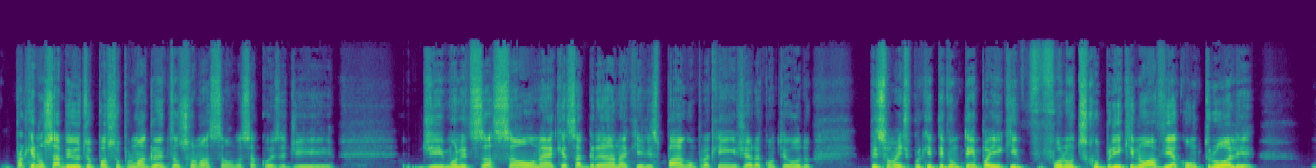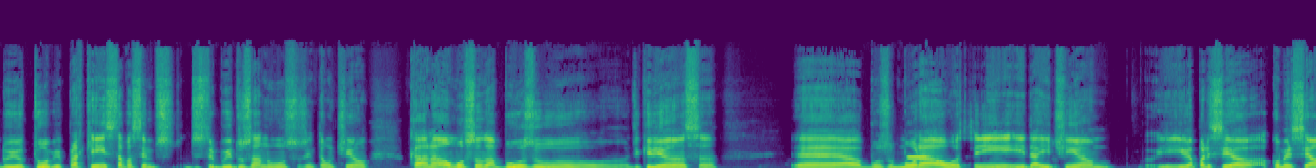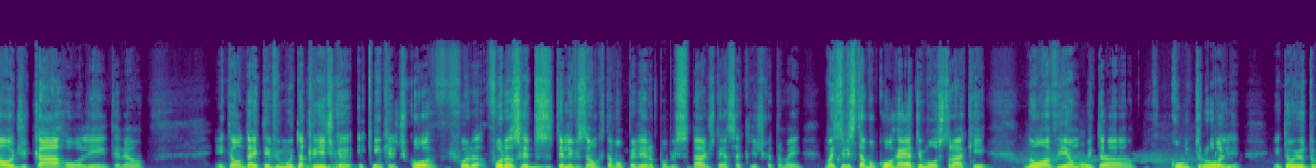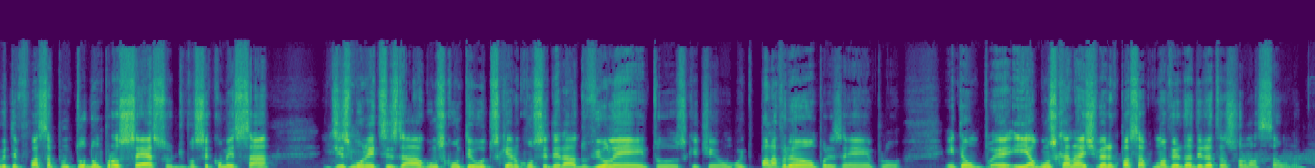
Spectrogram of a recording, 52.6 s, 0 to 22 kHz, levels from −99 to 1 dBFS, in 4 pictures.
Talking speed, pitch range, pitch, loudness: 165 wpm, 105-145 Hz, 125 Hz, -18 LUFS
